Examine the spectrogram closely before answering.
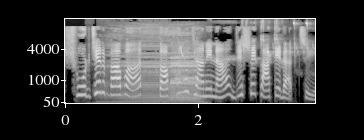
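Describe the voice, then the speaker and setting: A woman's voice: extremely high pitch, expressive, measured pace, over music. A woman giving scripted narration for a children's fairy-tale cartoon.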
